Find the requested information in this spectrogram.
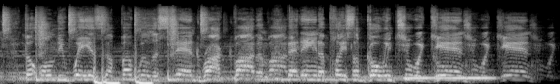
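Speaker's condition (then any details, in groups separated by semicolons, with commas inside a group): No condition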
